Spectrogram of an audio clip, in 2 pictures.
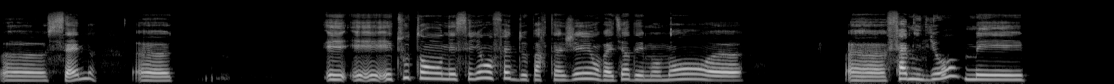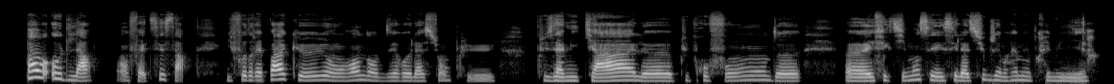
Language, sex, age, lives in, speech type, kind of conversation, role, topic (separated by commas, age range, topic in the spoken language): French, female, 50-54, France, conversation, advice, user, Comment puis-je établir et maintenir des limites familiales saines avec ma famille élargie ?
